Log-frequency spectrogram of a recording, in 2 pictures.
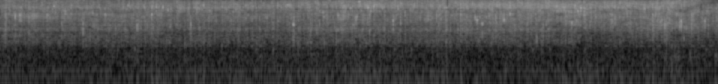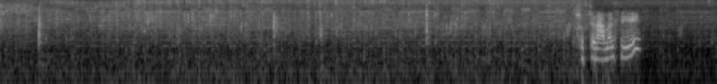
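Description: Hot oil sizzles and bubbles steadily as food fries.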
